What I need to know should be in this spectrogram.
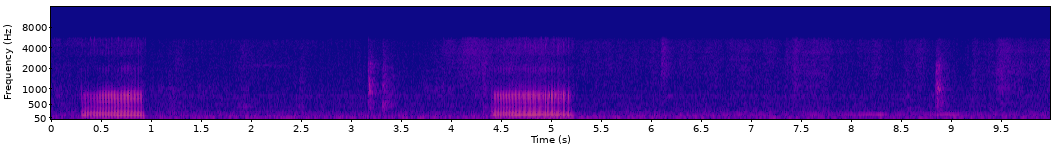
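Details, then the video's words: Tired Shih Tzu snoring: two loud, rough, buzzy snores about four seconds apart, each roughly half a second long, with softer breathy snuffles and quiet household hiss between them. "Hastings Snoring"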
